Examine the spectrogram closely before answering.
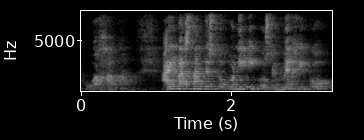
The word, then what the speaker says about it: Oaxaca: se tiene que decir Oaxaca. Oaxaca, no Oaxaca, Oaxaca. Hay bastantes toponímicos en México que la llevan. Esta X, pero que se tiene que pronunciar J.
